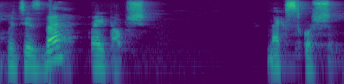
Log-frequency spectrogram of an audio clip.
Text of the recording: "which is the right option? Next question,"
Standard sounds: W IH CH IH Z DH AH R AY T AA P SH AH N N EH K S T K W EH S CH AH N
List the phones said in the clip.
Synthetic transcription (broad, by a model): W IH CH IH Z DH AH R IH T AA P SH AH N N EH K S T K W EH S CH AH N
